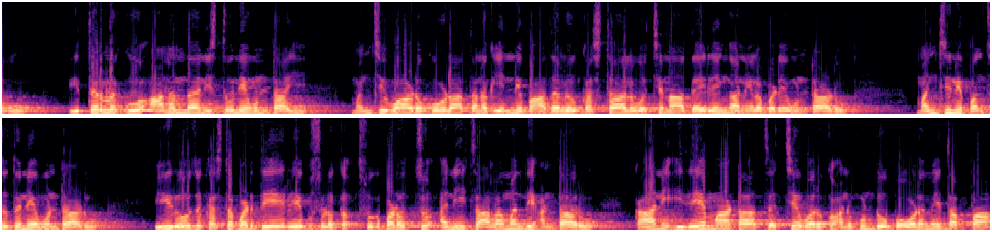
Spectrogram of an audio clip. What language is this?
Telugu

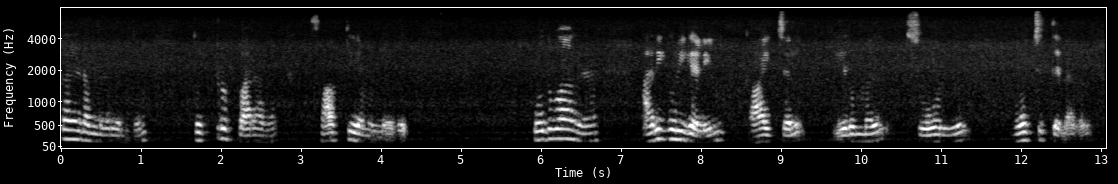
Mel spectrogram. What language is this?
Tamil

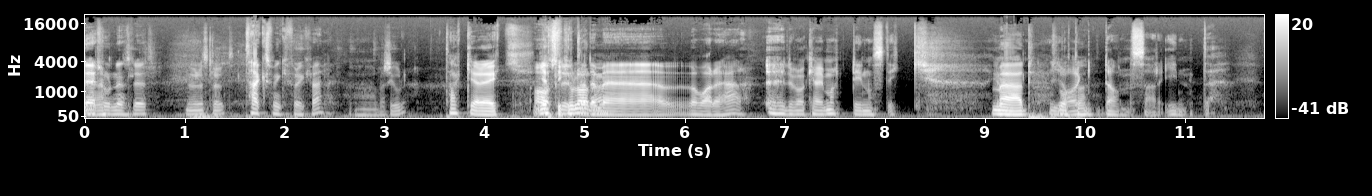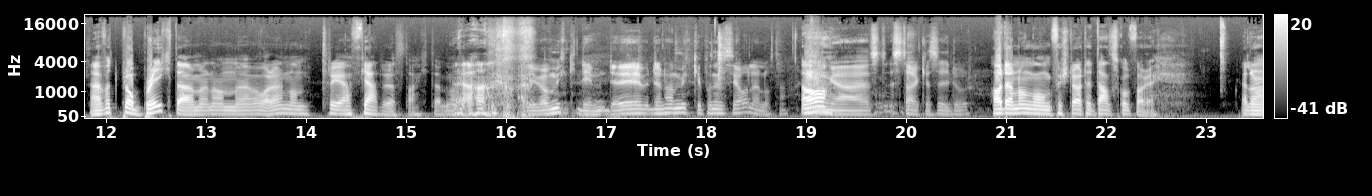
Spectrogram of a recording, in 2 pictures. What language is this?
Swedish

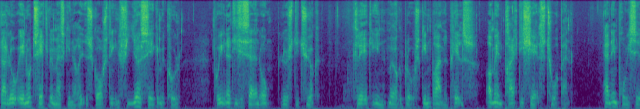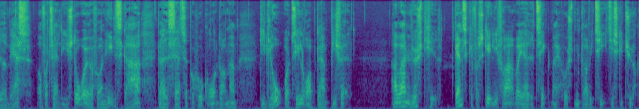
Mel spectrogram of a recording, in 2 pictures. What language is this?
Danish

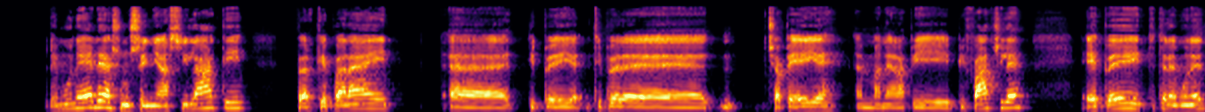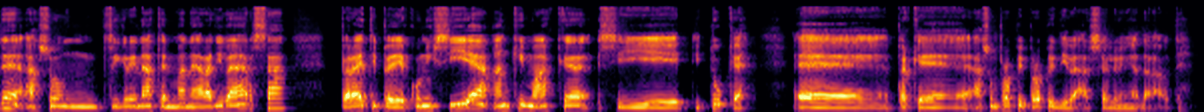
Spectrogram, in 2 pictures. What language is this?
Piedmontese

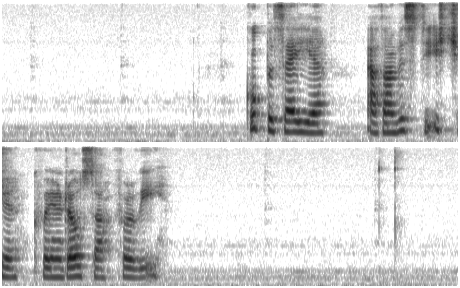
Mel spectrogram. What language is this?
Faroese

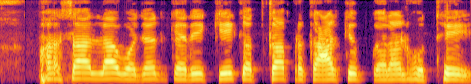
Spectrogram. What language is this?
Chhattisgarhi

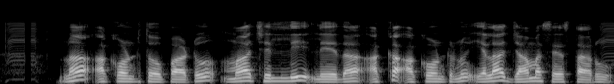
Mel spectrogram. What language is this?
Telugu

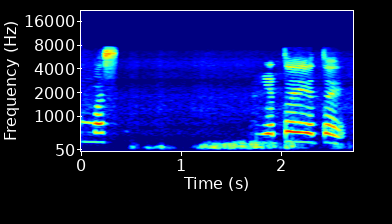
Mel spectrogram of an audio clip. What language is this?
Marathi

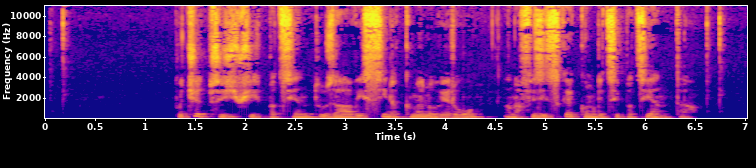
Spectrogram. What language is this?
Czech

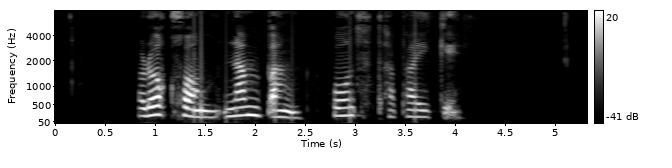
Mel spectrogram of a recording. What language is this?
Jaqaru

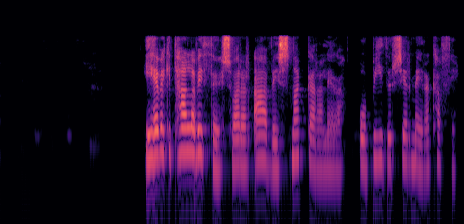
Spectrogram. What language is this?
Icelandic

